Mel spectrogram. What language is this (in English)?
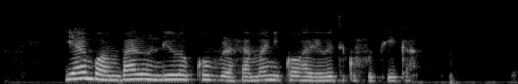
Swahili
